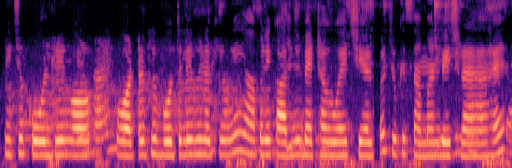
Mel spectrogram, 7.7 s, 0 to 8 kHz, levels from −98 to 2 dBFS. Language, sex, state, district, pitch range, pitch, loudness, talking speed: Hindi, female, Bihar, Vaishali, 240-260 Hz, 250 Hz, -18 LUFS, 195 wpm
